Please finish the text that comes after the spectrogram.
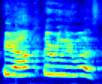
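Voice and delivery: high, loud frightened child imitation; scared kid voice. Babysitter imitating a spooked child answering him. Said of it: "they'd be like".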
